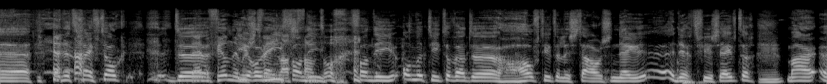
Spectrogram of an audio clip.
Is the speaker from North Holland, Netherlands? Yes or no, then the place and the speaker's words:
yes; Haarlem, North Holland, Netherlands; ik was 17 en ik speelde in een band. En ik was bij de gitarist thuis in Haarlem, waar ik vandaan kwam.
